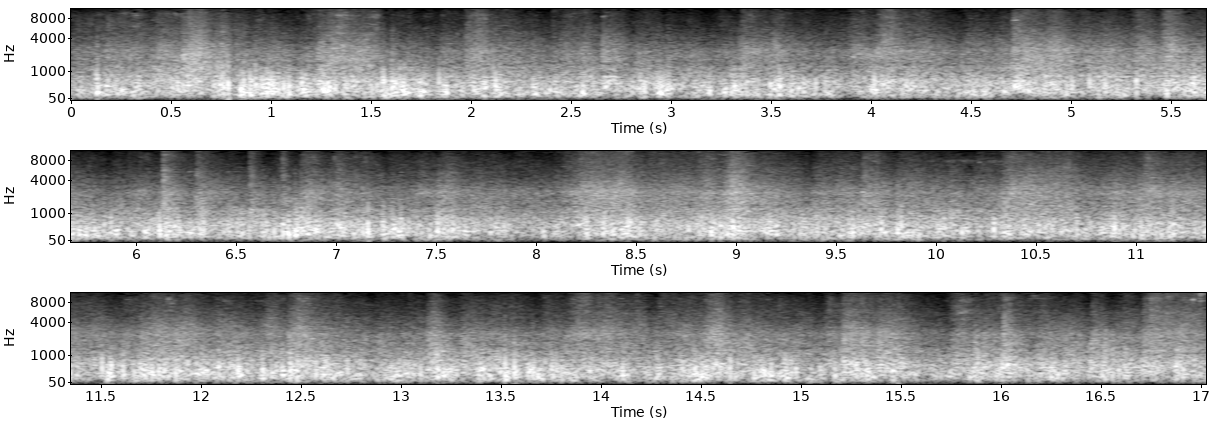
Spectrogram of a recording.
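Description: A train's wheels rumbling and clacking as it crosses a steel truss railway bridge, heard from the window of the moving coach. The rumble is steady and loud, with frequent sharp clacks from the rail joints.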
